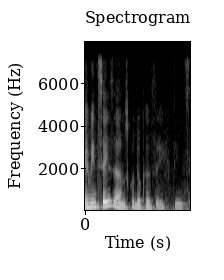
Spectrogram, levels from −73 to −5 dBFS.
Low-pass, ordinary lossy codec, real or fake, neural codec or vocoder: 7.2 kHz; none; real; none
